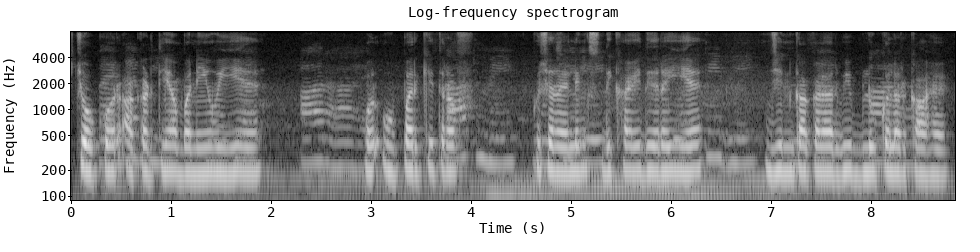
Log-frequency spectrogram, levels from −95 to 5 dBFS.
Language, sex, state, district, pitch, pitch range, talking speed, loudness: Hindi, male, Rajasthan, Jaipur, 190 Hz, 185-200 Hz, 150 wpm, -21 LUFS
